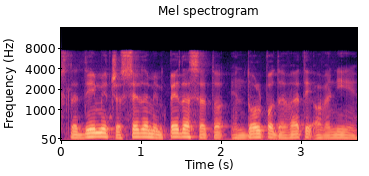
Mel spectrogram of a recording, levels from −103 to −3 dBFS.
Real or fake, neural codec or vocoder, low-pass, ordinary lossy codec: real; none; 7.2 kHz; none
